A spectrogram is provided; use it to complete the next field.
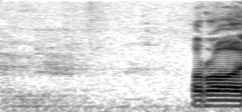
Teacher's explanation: tidak menempel hanya bergetar ujung lidahnya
